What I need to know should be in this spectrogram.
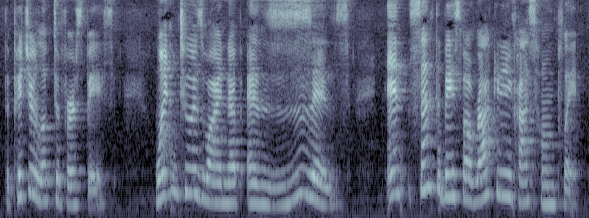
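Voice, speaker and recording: Higher-pitched woman reading a storybook aloud. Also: moderate pace. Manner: animated, acts out dialogue. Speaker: children's read-aloud storyteller. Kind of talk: expressive picture-book narration.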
